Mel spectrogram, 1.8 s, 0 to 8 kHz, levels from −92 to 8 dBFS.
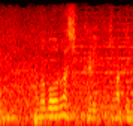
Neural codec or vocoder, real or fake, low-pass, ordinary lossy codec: none; real; 7.2 kHz; MP3, 32 kbps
